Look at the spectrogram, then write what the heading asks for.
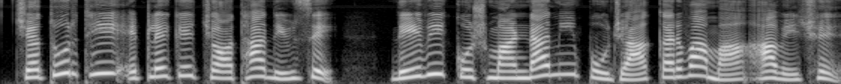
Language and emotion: Gujarati, neutral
